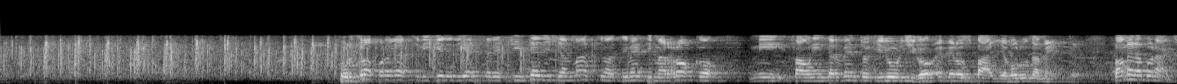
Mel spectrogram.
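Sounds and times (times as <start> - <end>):
audience applause: 0.0 - 6.2
speech: 3.4 - 11.7.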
